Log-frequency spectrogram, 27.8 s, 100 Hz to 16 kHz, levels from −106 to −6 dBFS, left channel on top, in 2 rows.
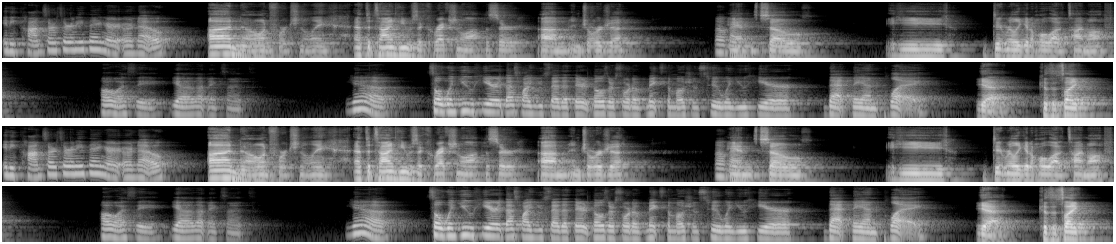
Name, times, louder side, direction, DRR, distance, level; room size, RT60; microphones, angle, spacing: voice 1, 0.0-2.0 4.7-4.9 8.9-9.3 15.1-16.9 18.2-18.7 19.3-23.8 24.2-25.4, right 1 dB, 20° right, 7 dB, 0.5 m, -33 dB
voice 2, 2.6-7.8 9.1-10.0 11.1-11.9 12.4-13.9 26.1-26.4 26.9-27.4, right 3 dB, 40° right, 10 dB, 0.9 m, -28 dB
19.0 x 6.9 x 9.5 m, 0.95 s
head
